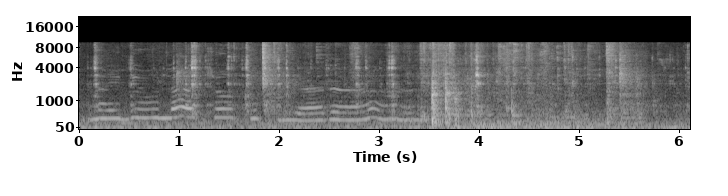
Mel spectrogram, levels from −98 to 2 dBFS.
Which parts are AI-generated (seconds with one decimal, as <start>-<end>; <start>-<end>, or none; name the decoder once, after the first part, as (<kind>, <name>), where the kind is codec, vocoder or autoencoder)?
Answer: 3.1-4.2 (vocoder, Vocos)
